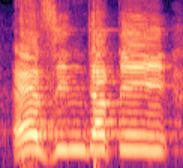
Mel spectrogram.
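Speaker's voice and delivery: high, slow drawn-out call; summoning call. Acted. Prophet addresses the jinn, high drawn-out summons. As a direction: stretch out a commanding summons, pitched high. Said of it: "ডাক দিলেন দুইটা জিনকে".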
